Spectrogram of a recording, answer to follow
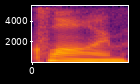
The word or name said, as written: clime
